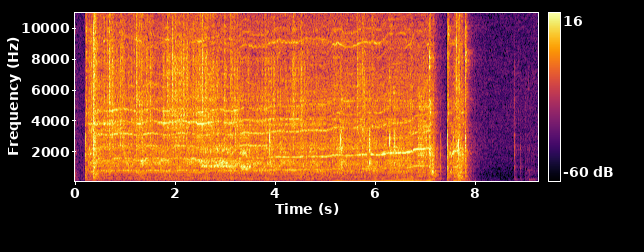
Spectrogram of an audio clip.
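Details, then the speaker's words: Subaru Sambar sunroof: a gritty grinding drag for about seven seconds with motor hum under it as the cable is pushed through. The cable binds in its guide tube; tracks were cleaned and silicone-lubricated, improved but not cured. Better with the end piece loose. "having this bit here loose it does sound a bit better let's sort of grind as it pushes um the cable through"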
